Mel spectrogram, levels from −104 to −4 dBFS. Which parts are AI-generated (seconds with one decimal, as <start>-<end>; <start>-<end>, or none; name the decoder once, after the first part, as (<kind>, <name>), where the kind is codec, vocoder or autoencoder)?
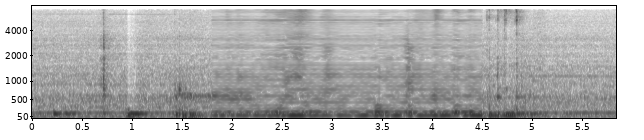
1.8-4.5 (vocoder, HiFi-GAN)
